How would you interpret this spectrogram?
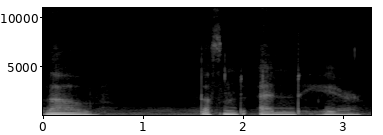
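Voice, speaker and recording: A woman speaking softly in a whispery, breathy voice, gently and soothingly guiding a sleep meditation with long, measured pauses. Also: low-pitched, steady tone. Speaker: guided meditation host. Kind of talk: slow guided sleep meditation. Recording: dull muffled audio under music. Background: music.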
